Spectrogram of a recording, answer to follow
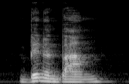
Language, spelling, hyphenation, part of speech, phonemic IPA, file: Dutch, binnenbaan, bin‧nen‧baan, noun, /ˈbɪ.nə(n)ˌbaːn/, Nl-binnenbaan.ogg
- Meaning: 1. indoor court, indoor playing field 2. inner lane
